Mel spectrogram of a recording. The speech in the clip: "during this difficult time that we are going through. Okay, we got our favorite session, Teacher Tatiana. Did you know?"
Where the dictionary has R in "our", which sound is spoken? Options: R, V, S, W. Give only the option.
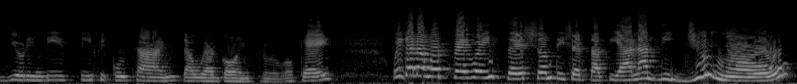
W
